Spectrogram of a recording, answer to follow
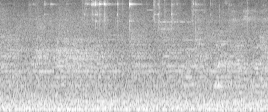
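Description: Steady room hum with faint background music and distant voices.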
